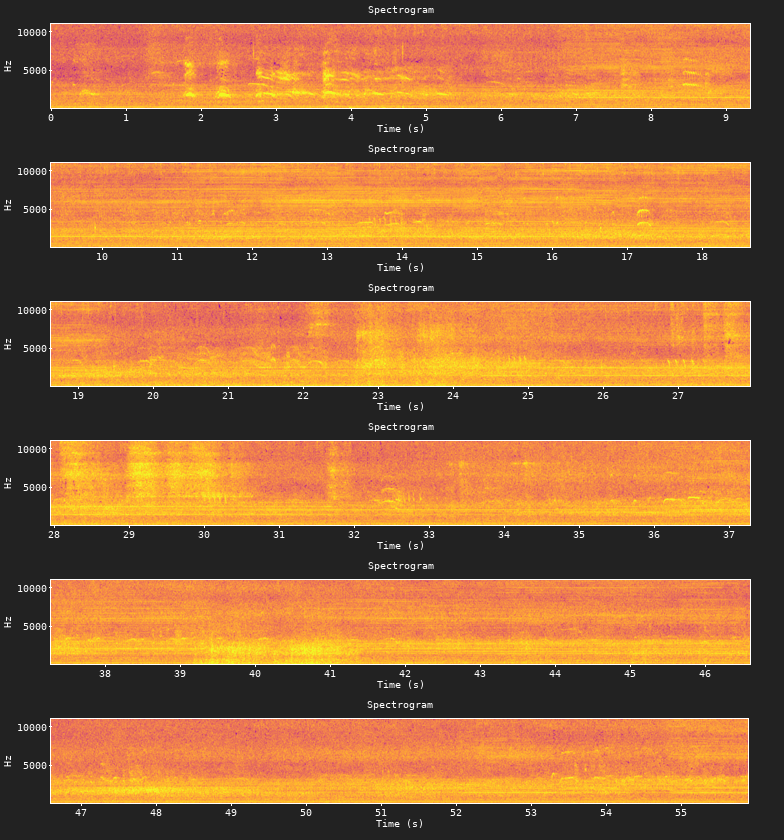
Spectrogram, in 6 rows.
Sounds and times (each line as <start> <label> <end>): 0.0 Transformer drone 55.9
0.1 birds 10.2
3.9 trams 36.4
9.0 trains 36.4
10.9 birds 42.6
37.2 trams 47.2
38.9 trains 47.3
38.9 distant thunder 43.9
52.8 birds 55.9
